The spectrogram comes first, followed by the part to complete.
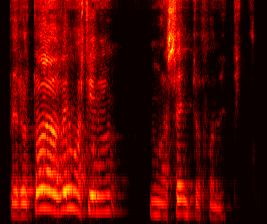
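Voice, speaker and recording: A female teacher walks her class through phonetics in a lecture, explaining, repeating key points, and checking in with "¿no?". Her medium-pitched, darkish voice is lively in intonation and a little fast.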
